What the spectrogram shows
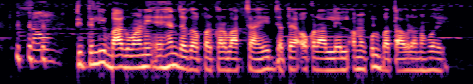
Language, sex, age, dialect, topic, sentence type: Maithili, male, 25-30, Eastern / Thethi, agriculture, statement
